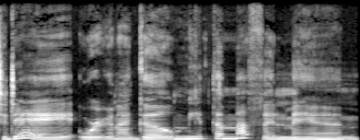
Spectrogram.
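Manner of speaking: eerie, unsettling. A podcast host introduces today's episode, creepy-sounding. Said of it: "It sounded creepy".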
